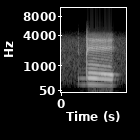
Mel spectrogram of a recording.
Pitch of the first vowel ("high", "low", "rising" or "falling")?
low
